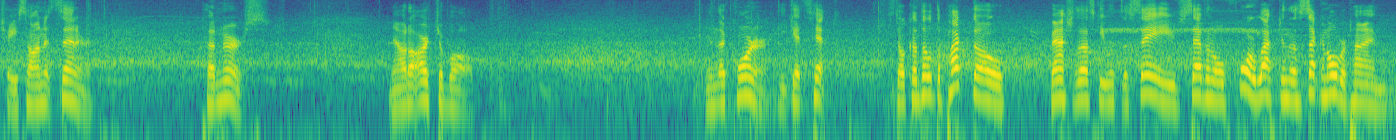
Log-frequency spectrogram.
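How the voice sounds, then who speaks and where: Man, higher-pitched voice, announcer-style hockey commentary, short clipped calls, noticeably noisy recording. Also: normal speed, long pauses, crowd noise. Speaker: amateur hockey play-by-play announcer. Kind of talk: sports announcer impression, play-by-play commentary. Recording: clearly noisy, ambient background noise.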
